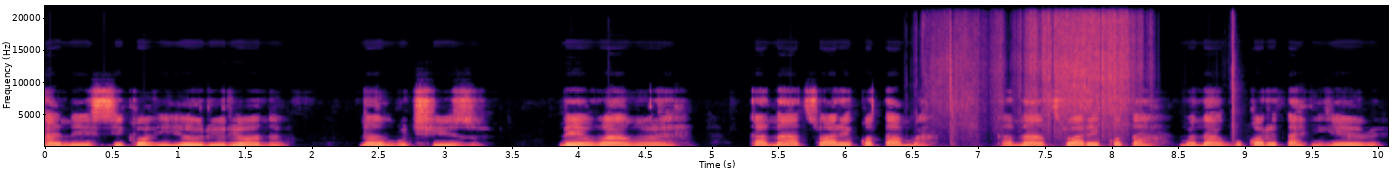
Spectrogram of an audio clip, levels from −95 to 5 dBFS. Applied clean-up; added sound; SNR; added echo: none; Packing tape, duct tape; 13 dB; none.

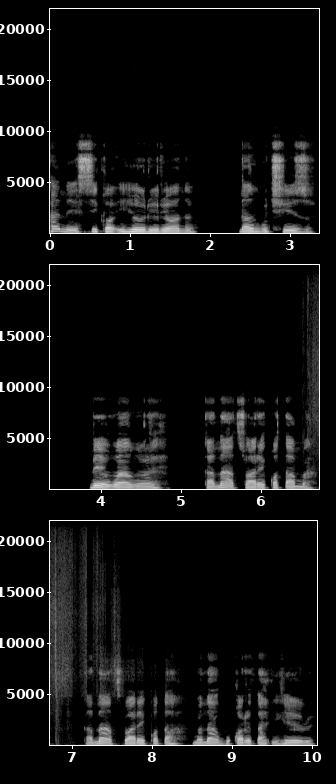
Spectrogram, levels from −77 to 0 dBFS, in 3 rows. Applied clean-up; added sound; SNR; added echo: neural mask model DeepFilterNet 3.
